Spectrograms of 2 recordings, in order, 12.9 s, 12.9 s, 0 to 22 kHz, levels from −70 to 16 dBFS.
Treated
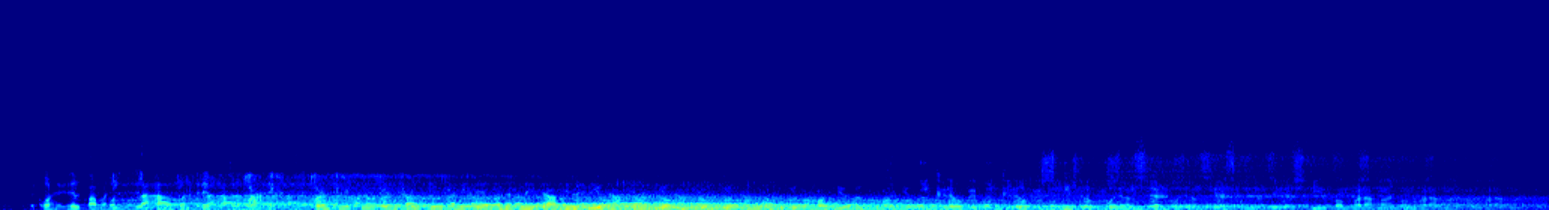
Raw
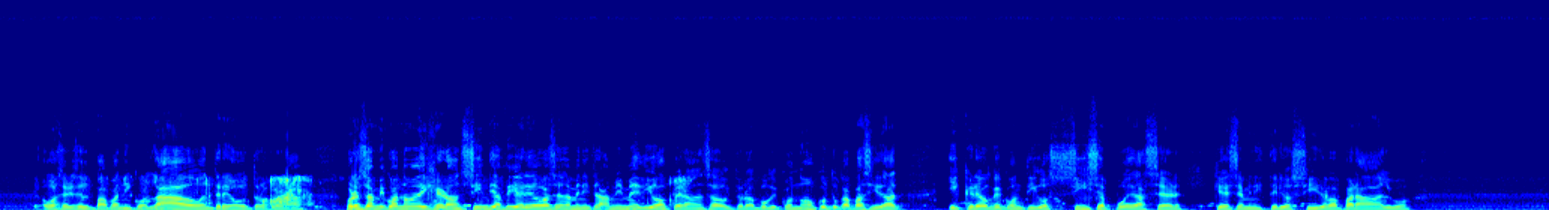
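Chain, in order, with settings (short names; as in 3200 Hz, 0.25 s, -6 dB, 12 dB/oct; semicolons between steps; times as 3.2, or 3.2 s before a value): Doppler pass-by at 4.85, 32 m/s, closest 19 m; in parallel at -0.5 dB: level quantiser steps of 22 dB; on the sum: chopper 5.3 Hz, depth 65%, duty 55%; treble ducked by the level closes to 760 Hz, closed at -32 dBFS; on a send: thinning echo 0.544 s, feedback 61%, high-pass 290 Hz, level -4.5 dB; on the sum: bloom reverb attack 0.87 s, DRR 3 dB; gain +4.5 dB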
